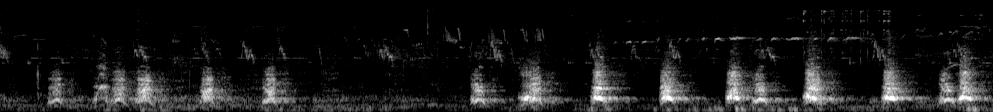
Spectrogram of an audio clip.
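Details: Kangal at a Turkish breeding farm barking in repeated deep, booming barks, first in an uneven cluster, then a steady series about every seven-tenths of a second in the second half, with faint outdoor background.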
